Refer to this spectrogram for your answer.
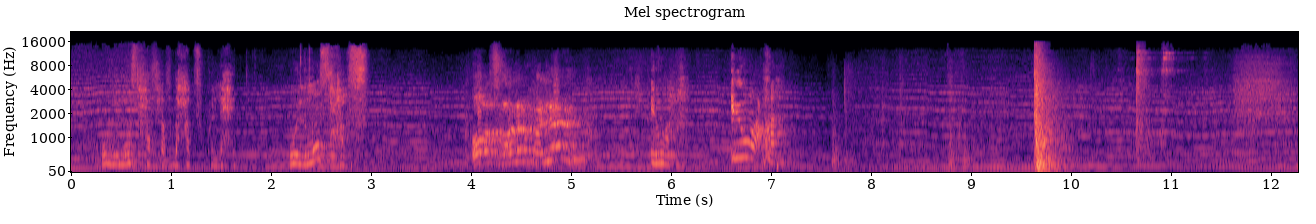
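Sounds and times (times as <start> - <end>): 
speech: 0.3 - 3.1, 4.0 - 7.8
man's fist banging on a door: 9.6 - 10.1.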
